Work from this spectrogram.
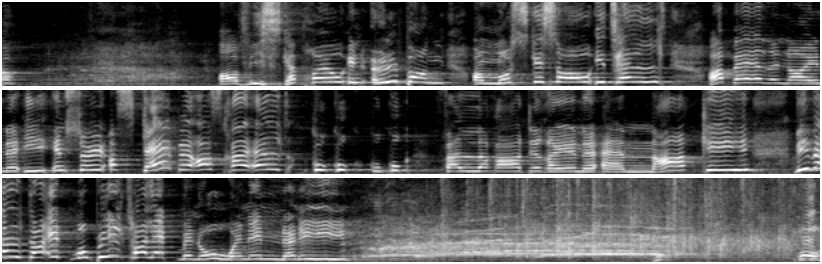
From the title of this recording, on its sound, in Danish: Live fra Skanderborg!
